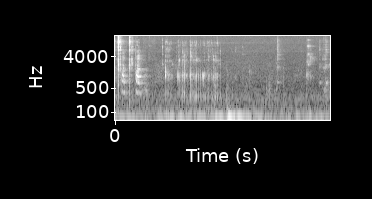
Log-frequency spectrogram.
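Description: Glasses clink sharply a couple of times, followed by quiet gulping and swallowing as a shot is drunk, with soft mouth sounds and a low background hum.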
